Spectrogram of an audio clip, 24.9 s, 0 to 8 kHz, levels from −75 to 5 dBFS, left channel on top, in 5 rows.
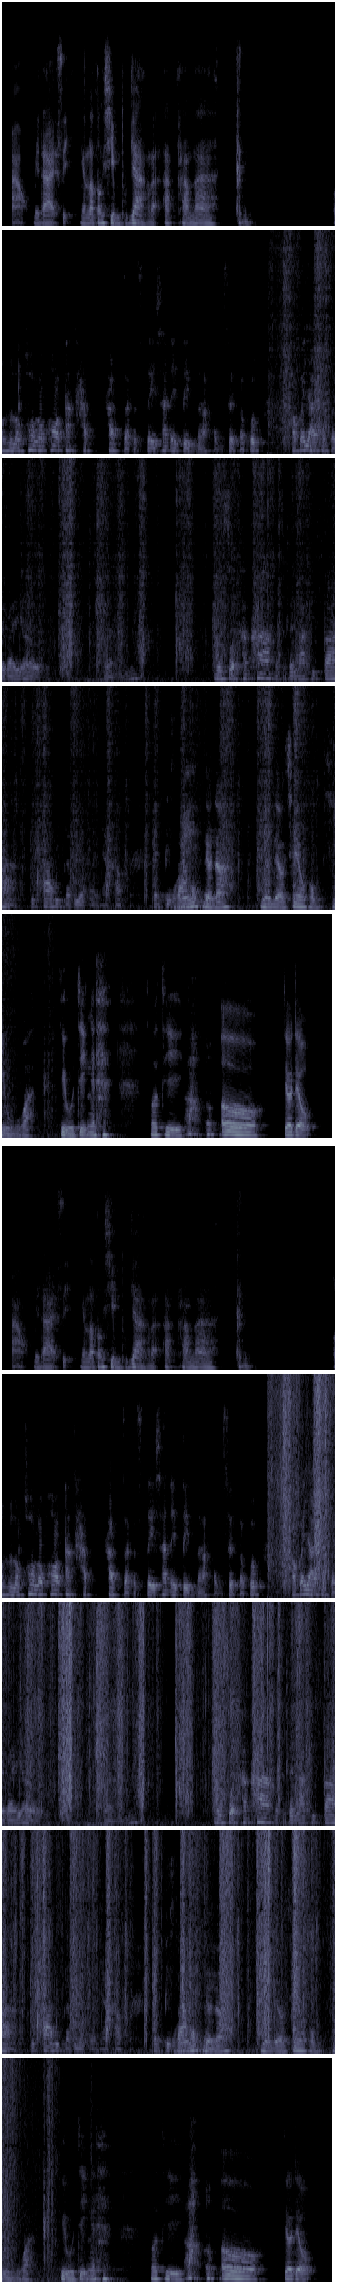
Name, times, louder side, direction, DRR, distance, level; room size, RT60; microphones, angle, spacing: voice 1, 0.1-3.2 3.5-3.7 17.4-18.4 18.9-20.5 20.8-22.7 23.3-23.9 24.2-24.6, left 3 dB, 55° left, 10 dB, 0.7 m, -40 dB
voice 2, 5.0-6.3 6.5-10.7 11.5-12.0 13.2-18.3 22.7-23.2, right 2 dB, 60° right, 6 dB, 1.3 m, -44 dB
sound 1, 9.0-21.8, right 12 dB, 90° right, 0.4 m, -41 dB
7.1 x 5.4 x 3.9 m, 0.34 s
head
